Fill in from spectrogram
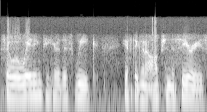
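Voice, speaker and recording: A medium-pitched man with an American accent, amid noticeable background noise. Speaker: impersonator and comedian. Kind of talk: interview. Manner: hesitant, many fillers.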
